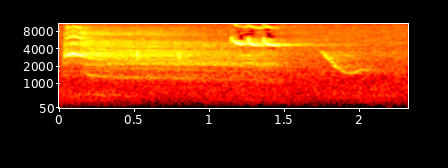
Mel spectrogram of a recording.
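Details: Red-tailed Hawk calling from a tree in spring, thought to be announcing that people are nearby: a hoarse, drawn-out, slightly falling scream, then a thinner high note and a short downslurred cry.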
